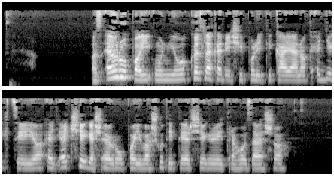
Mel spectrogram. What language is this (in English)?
Hungarian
